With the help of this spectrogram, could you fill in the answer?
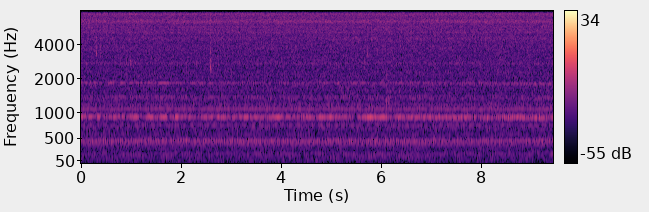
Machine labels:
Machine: pump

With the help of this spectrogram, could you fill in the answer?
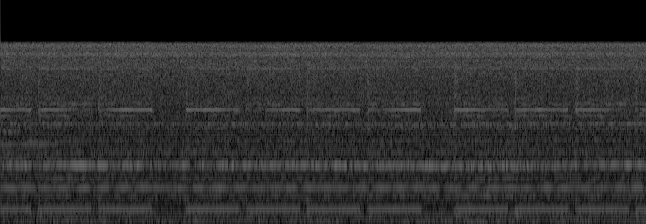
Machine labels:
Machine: slide rail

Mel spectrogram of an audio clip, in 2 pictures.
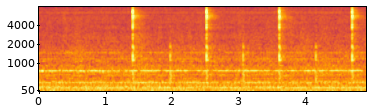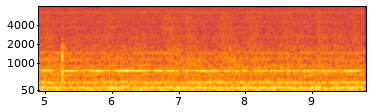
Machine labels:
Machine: valve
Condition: abnormal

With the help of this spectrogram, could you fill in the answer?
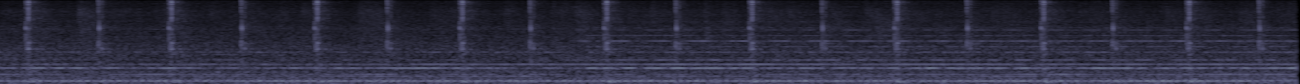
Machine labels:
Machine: valve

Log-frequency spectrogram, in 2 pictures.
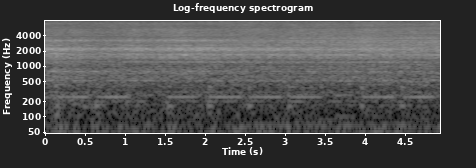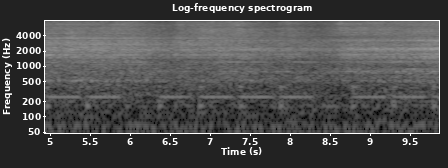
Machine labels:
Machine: slide rail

